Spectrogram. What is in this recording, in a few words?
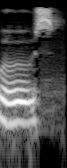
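"woos", English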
